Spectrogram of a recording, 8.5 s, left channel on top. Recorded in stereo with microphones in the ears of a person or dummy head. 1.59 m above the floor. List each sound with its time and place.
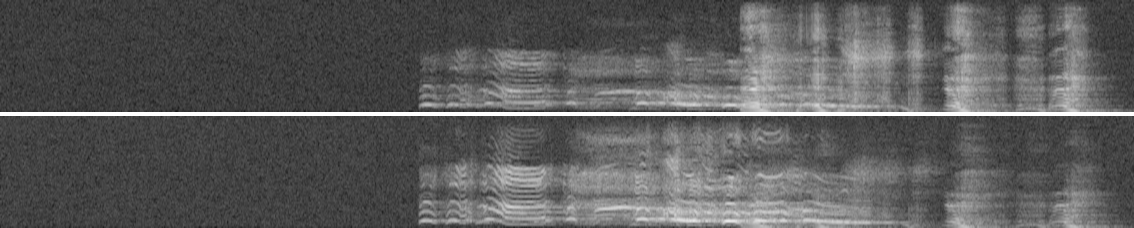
3.1 s laughter: 35° right (ahead or behind), 1.2 m; by 6.5 s 20° right (ahead or behind), 0.8 m
5.5 s crying: 80° left, 0.9 m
